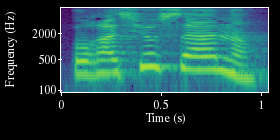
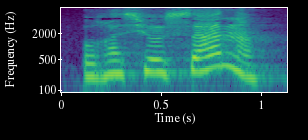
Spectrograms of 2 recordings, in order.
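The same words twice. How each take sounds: First: Louder, insistent calling of the name. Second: Put-on girl calling loudly into the dark. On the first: Girl insists, calling the ghost again, loud and high. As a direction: call the name again, pressing harder. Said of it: "insista la petite fille". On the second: Girl calls out to the ghost in the dark, loud and high. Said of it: "s'écria-t-elle". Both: A narrator's reading.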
